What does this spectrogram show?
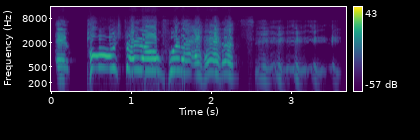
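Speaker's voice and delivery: laughing through the words, high and loud; cracking up as she tells it. Real, not acted. Laughing while telling friends the story.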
